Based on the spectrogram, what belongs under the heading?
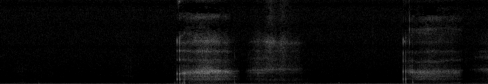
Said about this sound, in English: I am not moaning, sir. I'm just panting. Because it's so hot in here, you know?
